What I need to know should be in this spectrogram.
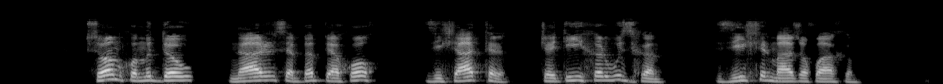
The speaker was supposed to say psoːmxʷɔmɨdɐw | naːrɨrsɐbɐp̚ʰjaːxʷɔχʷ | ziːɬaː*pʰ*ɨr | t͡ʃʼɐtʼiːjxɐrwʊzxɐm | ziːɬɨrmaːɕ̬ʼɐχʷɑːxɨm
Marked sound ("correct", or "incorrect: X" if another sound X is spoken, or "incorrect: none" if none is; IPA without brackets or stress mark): incorrect: tʰ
